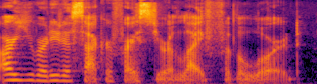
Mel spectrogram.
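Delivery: fast, wicked, menacing voice. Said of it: "with I'm talking like wickedness in his voice".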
